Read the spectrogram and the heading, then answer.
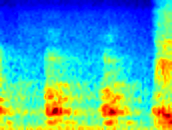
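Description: A wild animal gives a sneeze-like alarm call, three short, harsh, explosive bursts evenly spaced about half a second apart, fairly loud over a low background rumble.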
